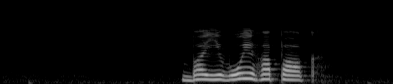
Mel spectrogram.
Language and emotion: Russian, neutral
